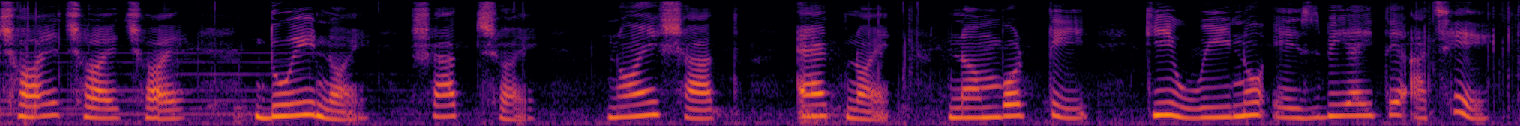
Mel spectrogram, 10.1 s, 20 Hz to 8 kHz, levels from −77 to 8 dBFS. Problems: constant background noise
